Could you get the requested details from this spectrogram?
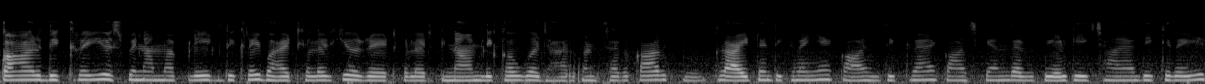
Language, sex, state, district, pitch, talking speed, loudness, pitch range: Hindi, female, Jharkhand, Jamtara, 195 Hz, 205 wpm, -28 LUFS, 185-200 Hz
